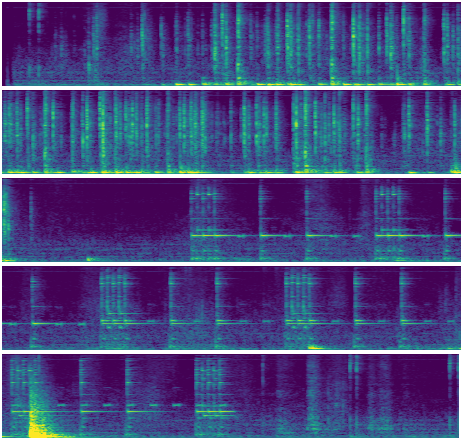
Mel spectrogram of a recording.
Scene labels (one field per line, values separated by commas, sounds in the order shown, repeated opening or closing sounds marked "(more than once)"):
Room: living room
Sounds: keyboard typing, phone ringing, wardrobe or drawer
